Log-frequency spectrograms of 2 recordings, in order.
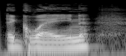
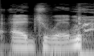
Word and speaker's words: Egwene: So there's a character in the Wheel of Time who's called Egwene, and I called her Edgewin for like the first three books in my head, and I'm like, I'm not changing this. I'm not gonna look at any pronunciation guide. There's nothing here. I'm just gonna say Edgewin. That's how it's said.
